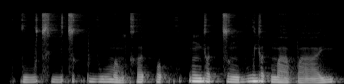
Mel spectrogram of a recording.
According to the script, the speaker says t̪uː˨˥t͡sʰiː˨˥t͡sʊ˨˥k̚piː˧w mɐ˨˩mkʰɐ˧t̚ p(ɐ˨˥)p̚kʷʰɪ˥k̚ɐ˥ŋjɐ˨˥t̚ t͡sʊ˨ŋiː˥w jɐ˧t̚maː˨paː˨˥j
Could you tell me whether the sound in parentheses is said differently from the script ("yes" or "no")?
no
